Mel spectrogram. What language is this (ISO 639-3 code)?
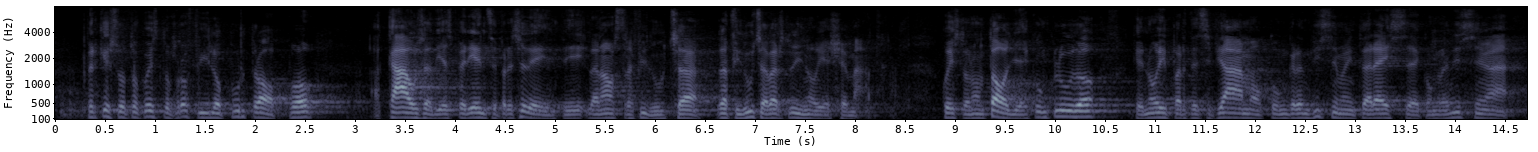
ita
